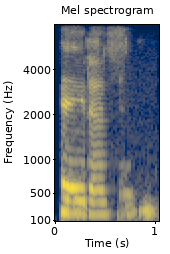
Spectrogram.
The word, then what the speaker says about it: cicada: Cicadas. Cicadas. Cicada. Cicadas. Cicadas. It starts with the C. cicadas. CIA. That's them big old crickets. Cicadas. It's Yeah, like sick. It's pronounced like sick.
